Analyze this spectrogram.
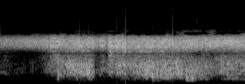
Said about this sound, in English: It had plenty of coils, all right, but it was strictly non venomous. The steam radiator standing there hissing my performance.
